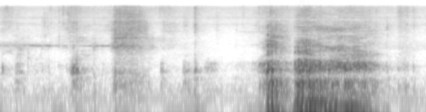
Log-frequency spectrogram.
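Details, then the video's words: German Shepherd in an angry mood, growling because it is not allowed to eat a coconut shell; faint low noises lead into a loud, rough, rumbling growl lasting under a second near the end. "German Shepherd Angry mood"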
